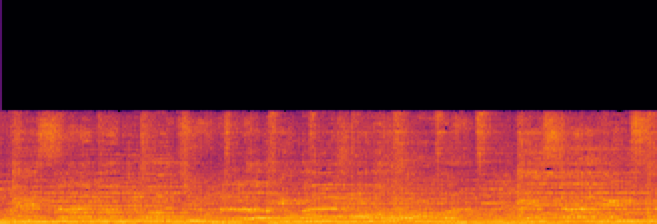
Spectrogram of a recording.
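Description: Live band music with a male voice singing over it, steady and loud.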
